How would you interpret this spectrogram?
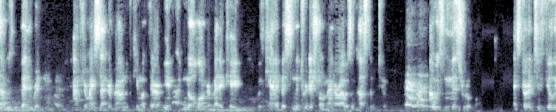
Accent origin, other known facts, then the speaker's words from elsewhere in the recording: Los Angeles, California, United States; moved away as an adult; also born or lived in New York City; I'm originally from Los Angeles. In fact, I was gathering signatures for Prop 215 as a part-time job during my senior high school in 1995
